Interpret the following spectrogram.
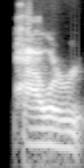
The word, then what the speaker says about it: POWUR: Power is a renewable energy business. They're a solar contractor in the United States. The company's name is spelled POWUR. California based, been in business a little over 8 years.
